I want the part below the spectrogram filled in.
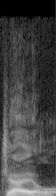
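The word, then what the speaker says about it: Gaol: Yes, Hexom's old gal, pronounced jail or Hexom's Old Jail.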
